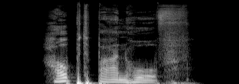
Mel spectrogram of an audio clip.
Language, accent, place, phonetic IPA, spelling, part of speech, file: German, Germany, Berlin, [ˈhau̯ptbaːnˌhoːf], Hbf, abbreviation, De-Hbf.ogg
- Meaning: abbreviation of Hauptbahnhof (“central/main train station”)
